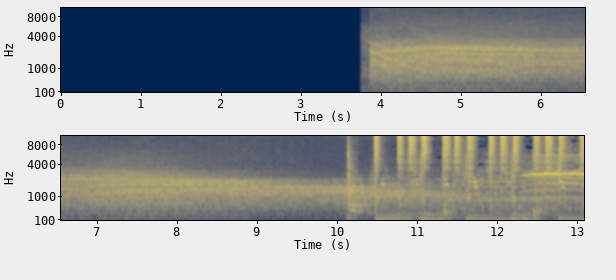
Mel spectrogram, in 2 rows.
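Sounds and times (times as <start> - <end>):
dense vehicle-like noise: 3.8 - 11.2.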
